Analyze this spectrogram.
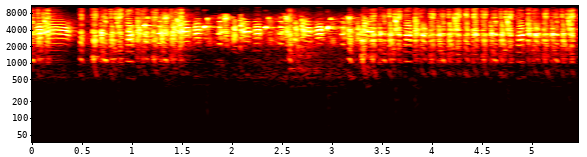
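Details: Zebra finch song used to stimulate pairs to mate: continuous high, buzzy chatter with squeaky, nasal notes and rapid trills, several birds seemingly overlapping throughout.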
